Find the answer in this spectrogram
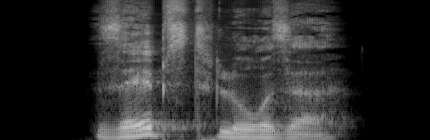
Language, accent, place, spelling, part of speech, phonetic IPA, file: German, Germany, Berlin, selbstlose, adjective, [ˈzɛlpstˌloːzə], De-selbstlose.ogg
- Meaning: inflection of selbstlos: 1. strong/mixed nominative/accusative feminine singular 2. strong nominative/accusative plural 3. weak nominative all-gender singular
